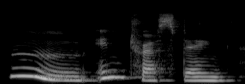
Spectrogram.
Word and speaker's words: interesting: How many syllables did you hear in that word? 3-syllable word. Not interesting. Again, the stress is at the beginning of the word. So which one do we lose? We're losing this one.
